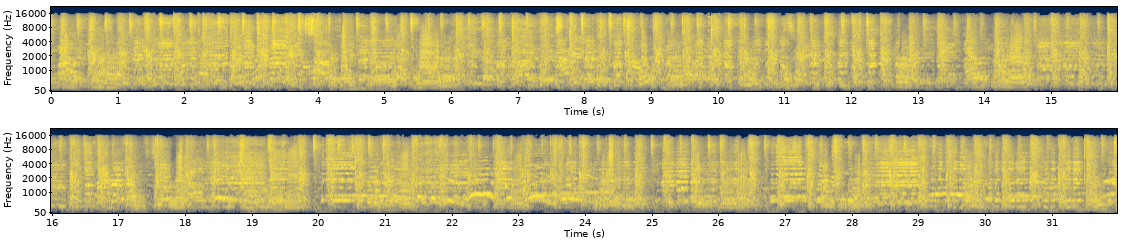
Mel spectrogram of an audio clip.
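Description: Live band playing a birthday polka, with brass to the fore over a steady beat.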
